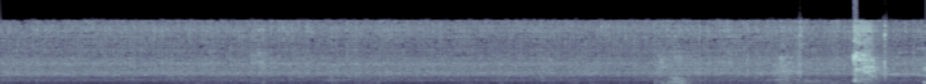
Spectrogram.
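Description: Steady background hiss of a sermon recording during a pause in the talk, with a few short voice sounds in the last three seconds.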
